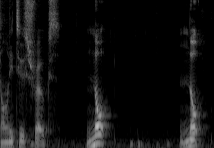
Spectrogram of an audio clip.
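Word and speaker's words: の: No. No. No is pronounced like no in nose or nori.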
